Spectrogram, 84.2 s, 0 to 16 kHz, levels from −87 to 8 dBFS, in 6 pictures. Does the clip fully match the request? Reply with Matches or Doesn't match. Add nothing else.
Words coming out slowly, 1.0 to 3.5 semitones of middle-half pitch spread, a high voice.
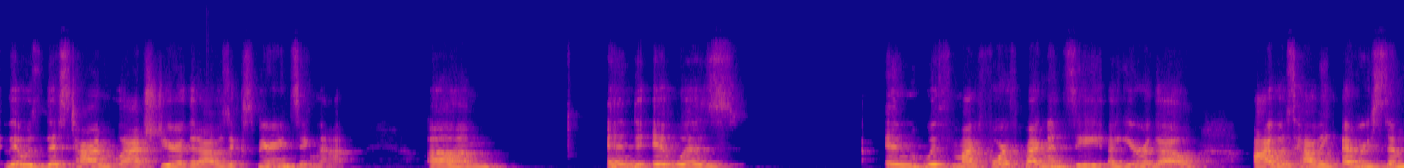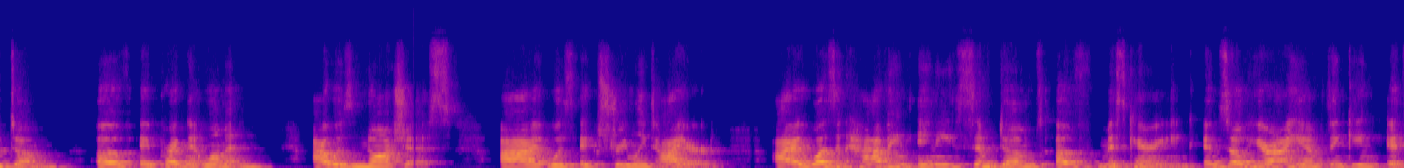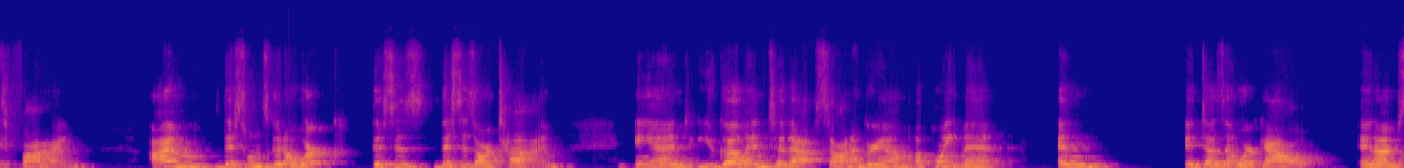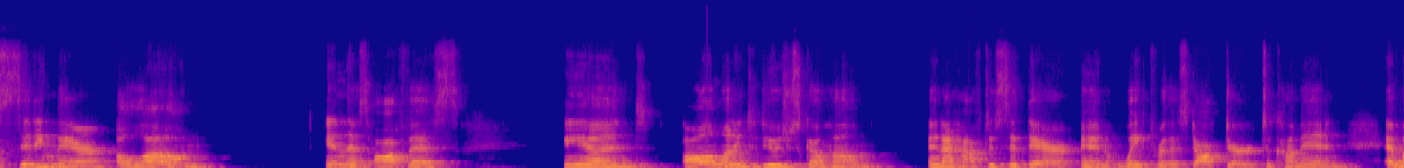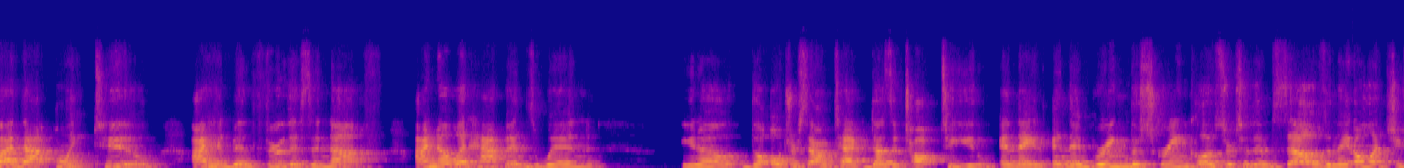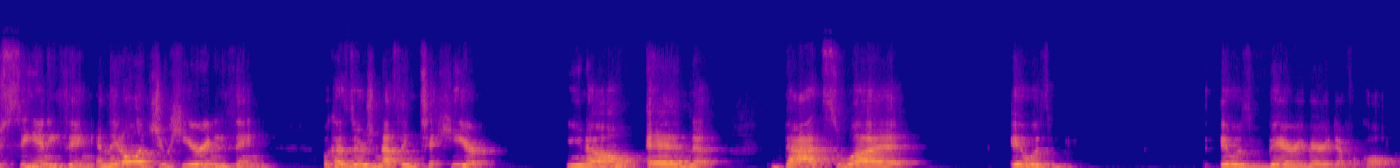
Matches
